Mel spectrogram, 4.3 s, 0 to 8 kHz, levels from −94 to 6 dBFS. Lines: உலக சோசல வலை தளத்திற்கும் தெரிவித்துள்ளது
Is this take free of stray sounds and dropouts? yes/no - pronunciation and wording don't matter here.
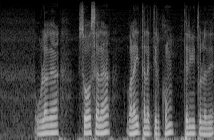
yes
